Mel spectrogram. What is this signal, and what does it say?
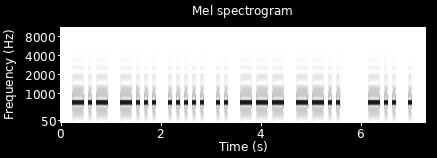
Morse code, heard as a keyed tone, about 16 wpm, 700 Hz. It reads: KB5IOZ DE
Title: USA Callsign DE Callsign 15wpm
